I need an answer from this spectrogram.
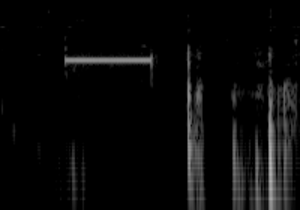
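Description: A voicemail recording beep sounds once as a single steady, mid-pitched electronic tone lasting under a second, followed by a few brief low noises.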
